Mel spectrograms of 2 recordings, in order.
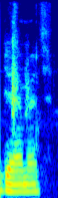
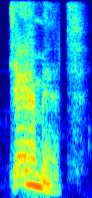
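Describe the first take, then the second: First: It is said in a mild, calm way. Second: It is said in an upset, frustrated way. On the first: Something going wrong is only a small bother. "You're just like, "Oh damn it."" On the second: Something going wrong is truly upsetting. "It doesn't sound like"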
